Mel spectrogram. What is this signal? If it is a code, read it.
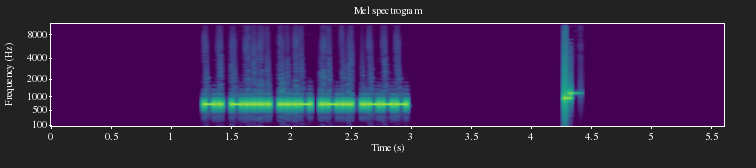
Morse code, heard as a keyed tone, about 42 wpm, 700 Hz. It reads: N6VLJ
